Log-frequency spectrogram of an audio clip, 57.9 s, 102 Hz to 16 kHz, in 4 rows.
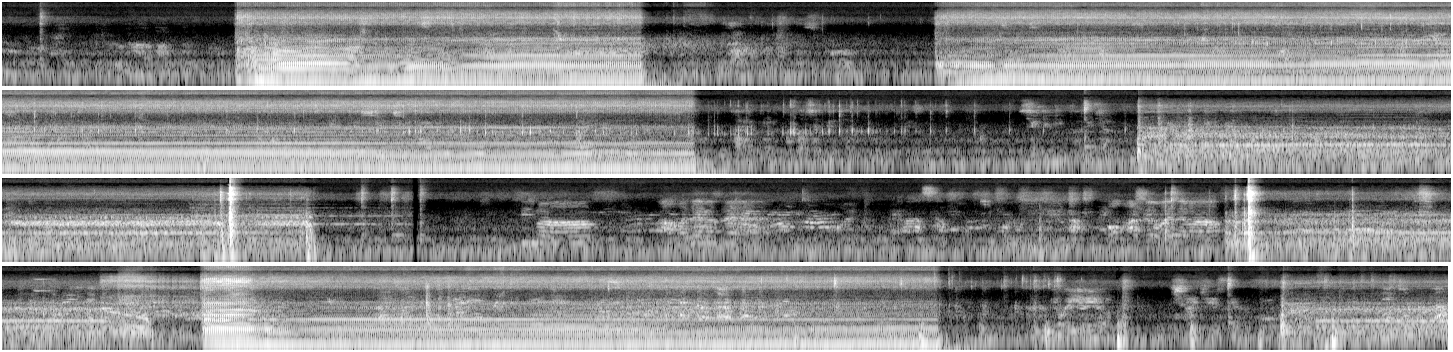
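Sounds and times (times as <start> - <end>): machine humming: 2.4 - 6.6, 9.4 - 21.8, 42.9 - 53.2.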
